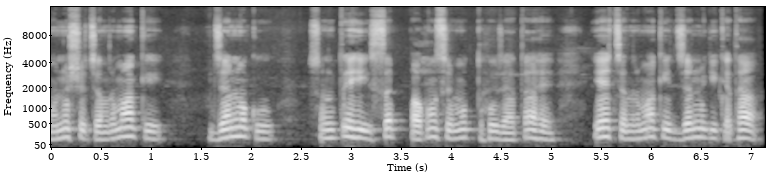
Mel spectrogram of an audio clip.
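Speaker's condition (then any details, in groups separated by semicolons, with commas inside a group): No condition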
